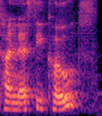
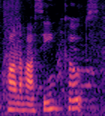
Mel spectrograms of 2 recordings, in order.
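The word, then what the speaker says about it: Ta-Nehisi Coates: author's name wrong, but I believe it's Tanessi Coats. Okay, I had to come on here to correct myself. His name pronunciation is Tanahasi Coats and I went on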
